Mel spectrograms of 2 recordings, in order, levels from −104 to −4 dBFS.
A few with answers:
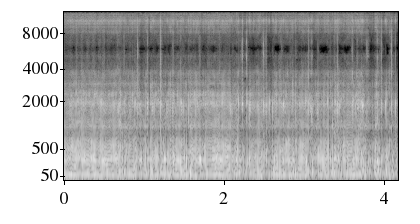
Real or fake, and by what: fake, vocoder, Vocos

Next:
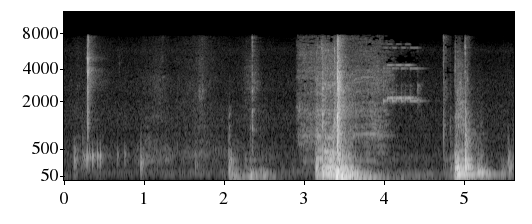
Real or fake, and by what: real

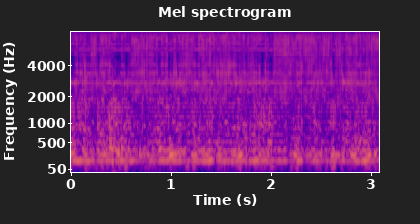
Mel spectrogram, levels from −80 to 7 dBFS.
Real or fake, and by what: fake, vocoder, BigVGAN v2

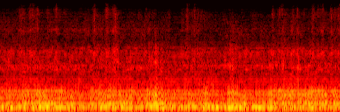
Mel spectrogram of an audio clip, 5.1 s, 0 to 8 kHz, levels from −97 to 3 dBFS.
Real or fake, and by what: fake, vocoder, HiFi-GAN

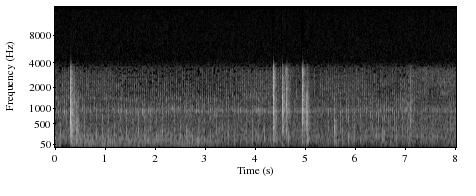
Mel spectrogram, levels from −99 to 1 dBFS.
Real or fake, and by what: real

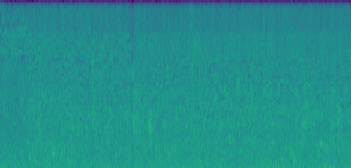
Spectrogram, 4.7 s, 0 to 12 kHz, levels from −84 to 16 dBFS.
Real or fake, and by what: real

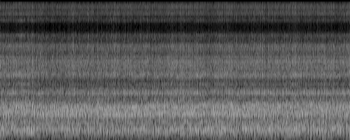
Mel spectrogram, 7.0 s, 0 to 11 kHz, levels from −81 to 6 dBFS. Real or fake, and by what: fake, vocoder, Vocos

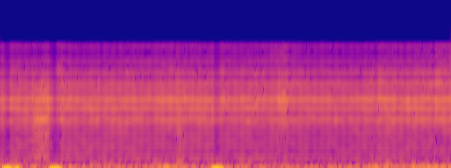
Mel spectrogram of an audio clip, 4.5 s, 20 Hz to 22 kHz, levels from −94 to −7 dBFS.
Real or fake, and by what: fake, vocoder, BigVGAN v2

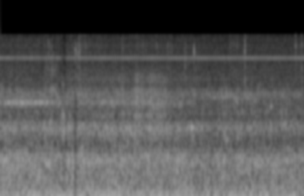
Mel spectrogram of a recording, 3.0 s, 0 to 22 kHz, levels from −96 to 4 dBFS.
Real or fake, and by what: real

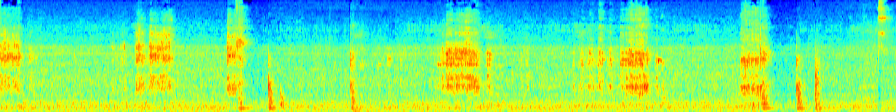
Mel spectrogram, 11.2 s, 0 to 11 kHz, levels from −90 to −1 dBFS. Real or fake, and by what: real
